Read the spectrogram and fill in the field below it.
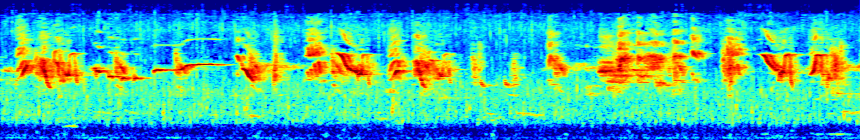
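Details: Oriental magpie-robin singing energetically in the wild, a recording meant as a lure: dense run of high chirps, whistled slurs and scratchy notes in quick bursts, with faint lower notes in the background.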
